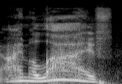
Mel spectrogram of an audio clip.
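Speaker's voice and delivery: mild imitation of a cathartic scream; retold scream. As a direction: stretch it out like a man shouting to the sky. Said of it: "he was up there screaming".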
